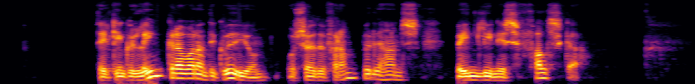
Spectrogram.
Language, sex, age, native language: Icelandic, male, 20-29, Icelandic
